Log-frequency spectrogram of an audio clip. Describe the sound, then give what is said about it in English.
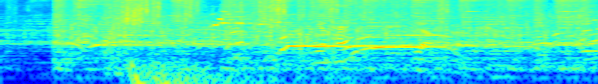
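A crowd of Marines at a military air base applauds and cheers loudly for several seconds, with voices talking through the noise and quick, scattered clicks of a horde of photographers' camera shutters cutting in. “Marines applaud him and a horde of photographers snap away incessantly.”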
